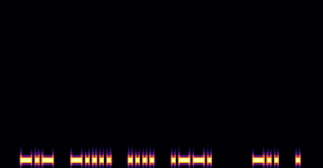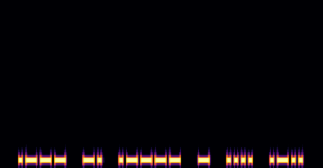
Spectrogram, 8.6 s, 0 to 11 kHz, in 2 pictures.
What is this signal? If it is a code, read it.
Morse code, heard as a keyed tone, about 25 wpm, spaced as for 20 wpm, 570 Hz. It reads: K6HP DE JN1THL
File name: qso205 20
